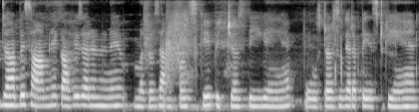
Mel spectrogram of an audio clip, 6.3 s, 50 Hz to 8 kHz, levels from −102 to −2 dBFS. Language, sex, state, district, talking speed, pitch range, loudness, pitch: Hindi, female, Punjab, Kapurthala, 170 wpm, 210-230 Hz, -17 LUFS, 215 Hz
